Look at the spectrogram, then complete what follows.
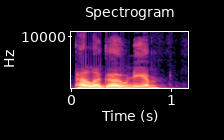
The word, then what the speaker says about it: Pelargonium: I have to do it in syllables first. Pelargonium.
